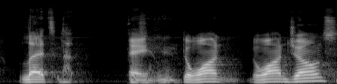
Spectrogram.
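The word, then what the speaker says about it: Dawand Jones: like let's hey danan dwan Jones is how you say it dwan Jones 68 374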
